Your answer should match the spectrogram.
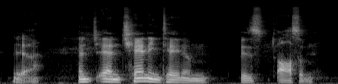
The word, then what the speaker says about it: Channing: It's Channing.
